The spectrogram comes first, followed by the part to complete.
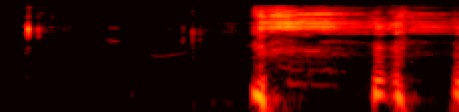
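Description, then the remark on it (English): A few loud sipping and swallowing noises follow a near-silent pause, coming in short wet bursts about a beat apart, with no talking. “You start sipping.”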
